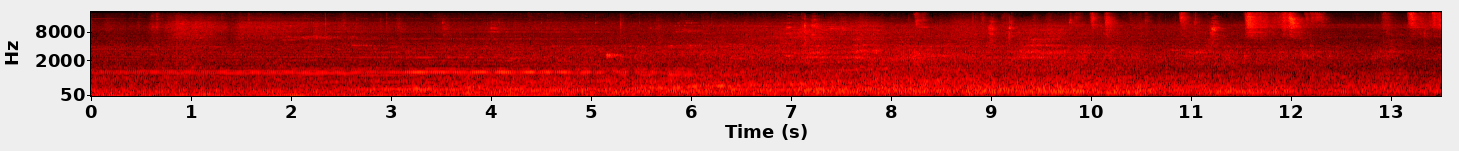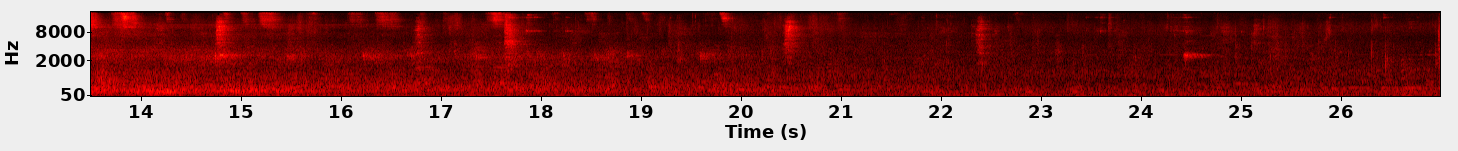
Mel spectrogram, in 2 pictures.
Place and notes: Leytonstone underground station platform. Trains coming and going, station announcements, a regular bleep from the PA system and passing passengers.
London, UK, 30 June 2017, 16:20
